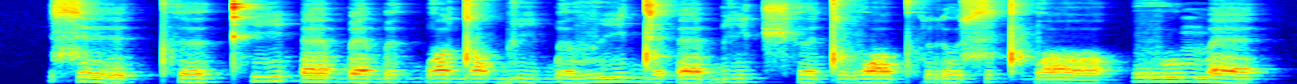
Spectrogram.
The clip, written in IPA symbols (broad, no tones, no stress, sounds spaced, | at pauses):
s ɪ | pʰ ɘ kʰ i ʔ ɛ ɓ ɛ ɓ ɘ ɡ͡b ɔ d ɔ b i ɓ ɘ v i d ɪ ʔ ɛ ɓ i t͡ʃʰ ɘ t v ɔ pʰ r u s ɪ t ɡ͡b ɔ | v u m ɛ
